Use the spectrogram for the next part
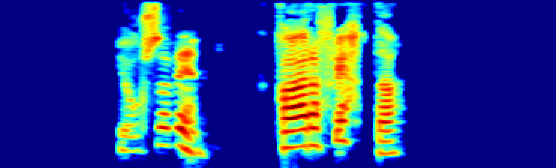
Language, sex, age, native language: Icelandic, female, 30-39, Icelandic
